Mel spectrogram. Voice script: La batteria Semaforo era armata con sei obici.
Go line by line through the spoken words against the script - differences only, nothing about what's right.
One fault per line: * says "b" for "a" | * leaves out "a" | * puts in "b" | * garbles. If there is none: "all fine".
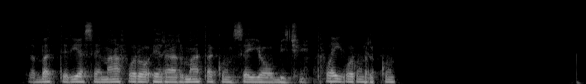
* garbles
